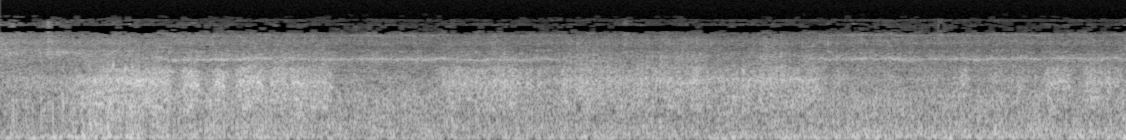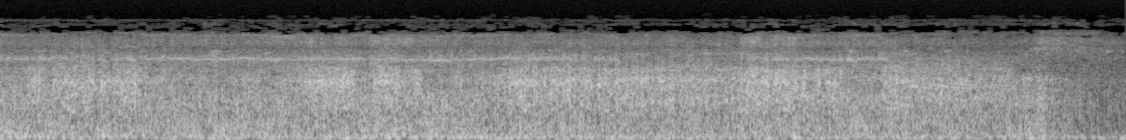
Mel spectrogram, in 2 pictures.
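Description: Steady roar of wind and road noise heard from the open cargo bed of a Suzuki pickup driving through a road tunnel, with a faint steady high whine running through it. The roar drops off near the end as the pickup comes out of the tunnel.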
